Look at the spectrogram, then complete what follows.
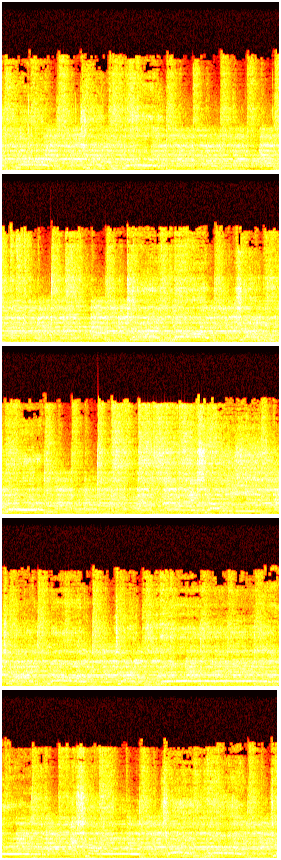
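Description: Punk rock song by a full band: electric guitars, bass and a drum beat, with a sung lead vocal.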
